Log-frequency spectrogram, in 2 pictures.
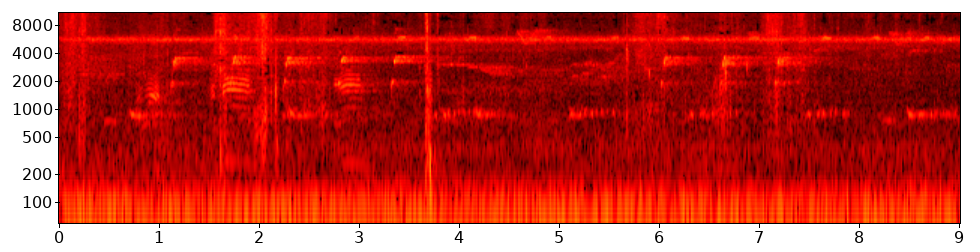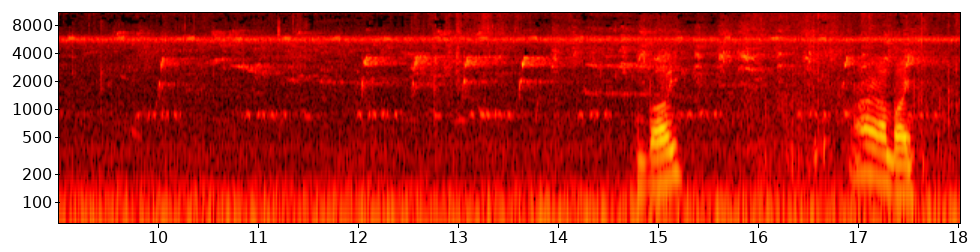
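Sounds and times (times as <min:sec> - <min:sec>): birds calling: 0:00.0 - 0:18.0
high-pitched insect drone: 0:00.2 - 0:18.0.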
